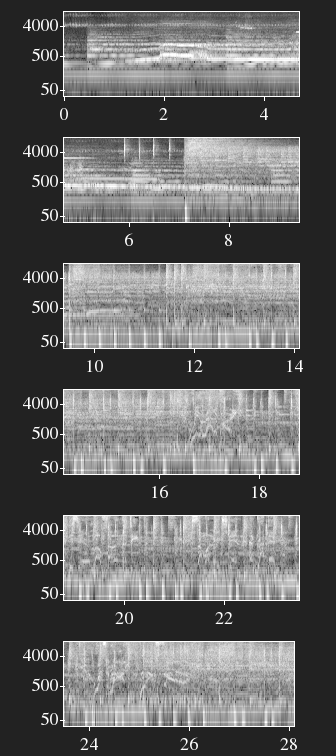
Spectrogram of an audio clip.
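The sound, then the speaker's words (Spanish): Church bells chime for midnight: a few seconds of sustained, ringing tones, then a dense run of repeated loud strikes whose overtones hum on and overlap throughout. “Acaban de sonar las campanadas de medianoche.”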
